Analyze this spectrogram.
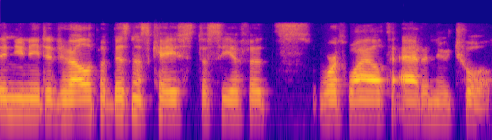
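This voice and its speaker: A man talks in an ordinary speaking voice at medium pitch and a moderate pace, with fairly even intonation and hardly any pauses. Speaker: industry analyst. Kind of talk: webinar Q&A answer.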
